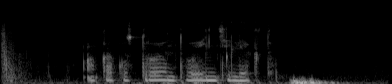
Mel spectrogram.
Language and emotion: Russian, neutral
